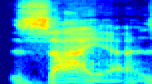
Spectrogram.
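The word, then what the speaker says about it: Czaia: His last name is spelled C-Z-A-I-A, Zach Zaya, Z-A-C-H-C-Z-A-I-A, Zach Zaya, the Poetry Lockdown.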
